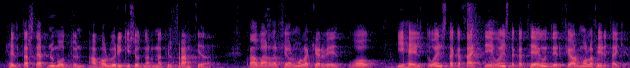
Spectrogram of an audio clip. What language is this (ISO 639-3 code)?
isl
